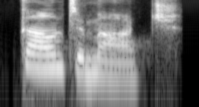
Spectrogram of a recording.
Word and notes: countermarch: Indian

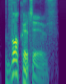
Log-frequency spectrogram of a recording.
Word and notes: vocative: British English

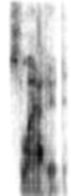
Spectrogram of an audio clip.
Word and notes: slatted: American English

